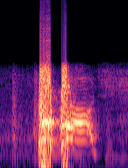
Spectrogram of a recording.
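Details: Skooter, a pet dog being mouthy and talking back to its owner, gives two sharp, loud, high barks in quick succession, each trailing into a brief whine, while a woman scolds it indoors.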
